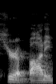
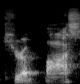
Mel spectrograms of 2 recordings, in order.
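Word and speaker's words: Kiribati: spelled k i r i bi TI people pronounce it cir body but it's really curas and again it's one of these weird pronunciation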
